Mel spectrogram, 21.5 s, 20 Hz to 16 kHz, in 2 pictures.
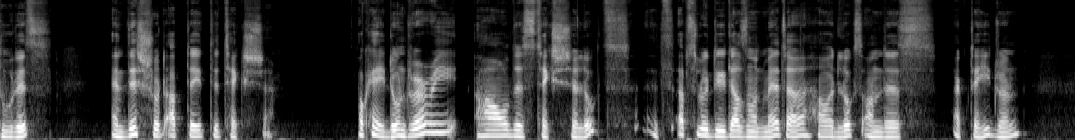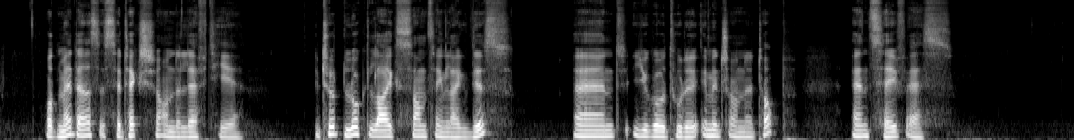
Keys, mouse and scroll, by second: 3.6-6.9 middle drag, 12.9-21.4 drag.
